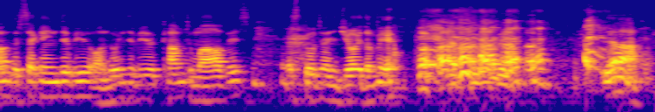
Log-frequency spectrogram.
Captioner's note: everyone laughs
